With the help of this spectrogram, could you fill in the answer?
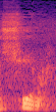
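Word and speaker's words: שמע: 자, 신명기 6장 4절에서 들어라 라는 말은 영어로는 이제 hear라고 그랬는데 히브리어 발음은 쉐마라고 부릅니다. 쉐마.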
